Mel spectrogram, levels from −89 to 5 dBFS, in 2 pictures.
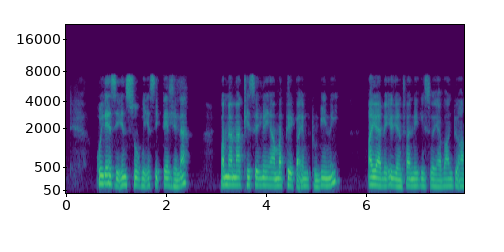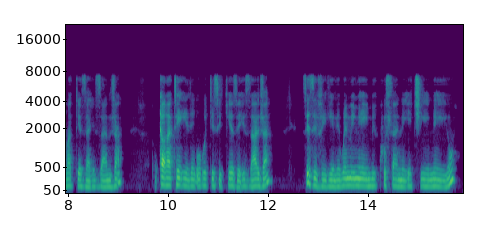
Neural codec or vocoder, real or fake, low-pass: codec, 16 kHz, 1 kbps, FunCodec, trained on LibriTTS, 50 frames a second; fake; 7.2 kHz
